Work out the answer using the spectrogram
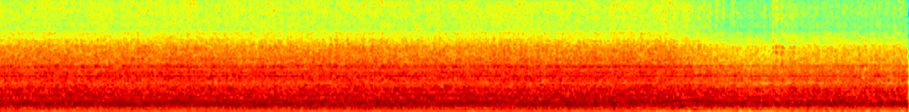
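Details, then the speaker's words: Ferris stand-on mower, Briggs OHV twin, after repair: loose intake pushrod guide bolt had thrown the pushrod causing a one-cylinder misfire; even, steady hum at constant speed, no misses; both cylinders firing normally. "Looks good. Pretty simple fix there, guys. Luckily, it was just the intake push rod valve guide bolt."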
